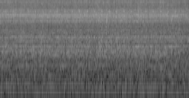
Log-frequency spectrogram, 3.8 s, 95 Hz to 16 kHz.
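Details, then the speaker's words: 1987 Dodge Dakota, carbureted 3.9L V6, first start after a long winter sitting: steady, even run with some hiss after a small rev, no knocks or rattles; healthy idle, though a light tapping is usual after cold starts. "I'm not hearing anything unusual noises. There's always been like a little light tapping with this engine, I think usually after the first cold start."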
